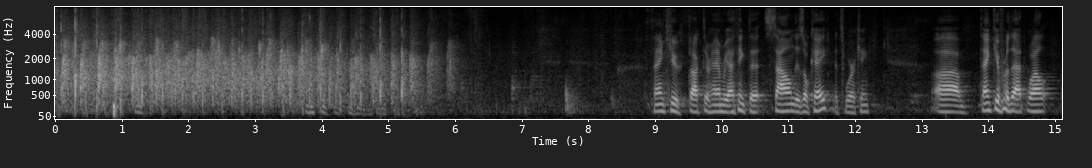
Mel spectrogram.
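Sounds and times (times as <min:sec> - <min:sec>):
audience applauding welcoming a speaker to the stage: 0:00.0 - 0:06.4
speech: 0:09.0 - 0:12.3, 0:13.2 - 0:15.0.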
